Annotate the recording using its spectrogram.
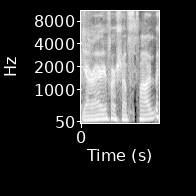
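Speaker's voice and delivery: put-on gummy, dentures-out, toothless old lady voice. Joking that Sega is an old lady taking out her dentures: old lady with dentures out. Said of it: "the old lady who takes out her dentures and go".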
